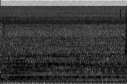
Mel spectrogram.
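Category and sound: tool, leaf blower running outside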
